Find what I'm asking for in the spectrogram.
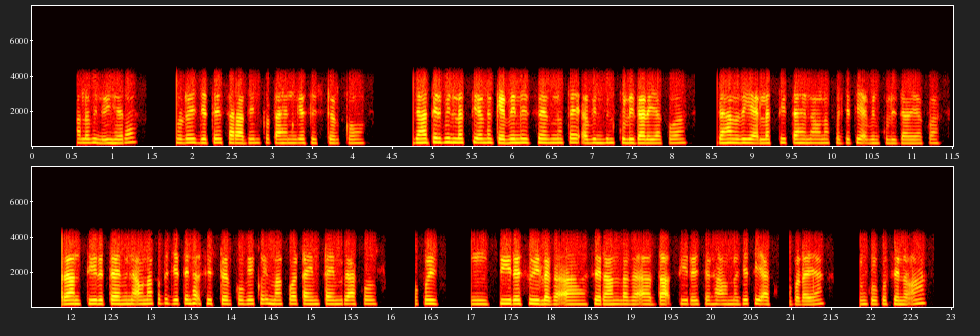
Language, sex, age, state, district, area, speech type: Santali, female, 30-45, Jharkhand, Seraikela Kharsawan, rural, conversation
